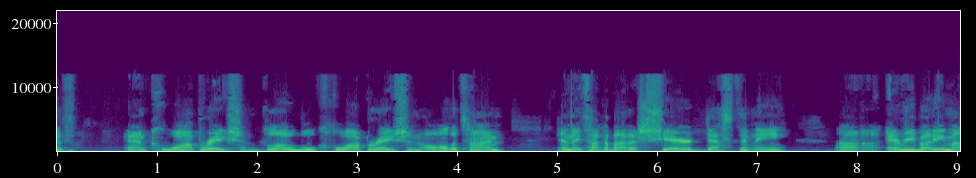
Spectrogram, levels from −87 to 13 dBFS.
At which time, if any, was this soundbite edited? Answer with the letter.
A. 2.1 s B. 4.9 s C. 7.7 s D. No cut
D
